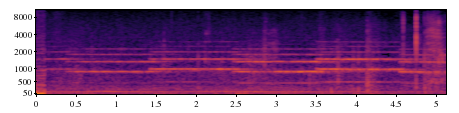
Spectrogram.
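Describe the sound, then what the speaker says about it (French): A fire engine siren wails at a distance, a faint steady two-tone sound drifting under street noise as the truck passes by, heard from indoors. "Ah, il y a les pompiers."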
